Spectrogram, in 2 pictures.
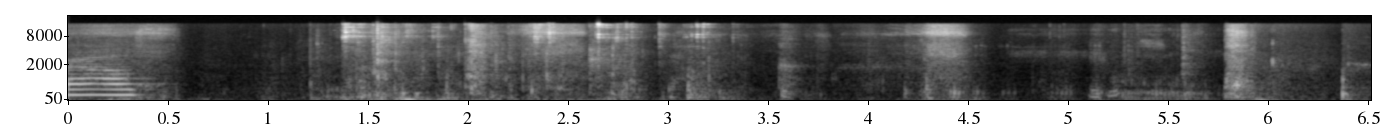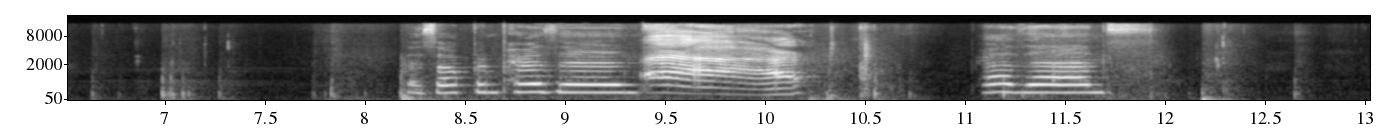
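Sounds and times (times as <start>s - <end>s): dogs breathing noisily: 1.8s - 6.7s.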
